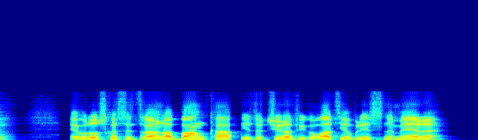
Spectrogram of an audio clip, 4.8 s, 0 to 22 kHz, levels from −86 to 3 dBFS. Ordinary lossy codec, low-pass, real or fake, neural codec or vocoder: none; none; fake; codec, 16 kHz, about 1 kbps, DyCAST, with the encoder's durations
